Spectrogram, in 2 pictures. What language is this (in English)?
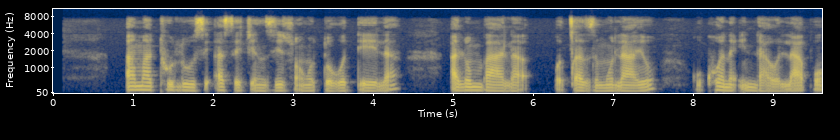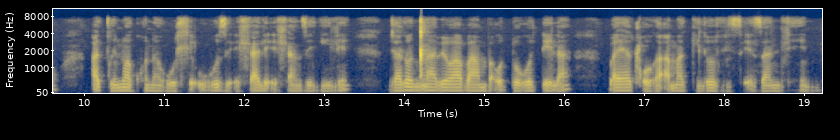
North Ndebele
